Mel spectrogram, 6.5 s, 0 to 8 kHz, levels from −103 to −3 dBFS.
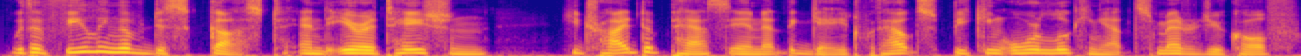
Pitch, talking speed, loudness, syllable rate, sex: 155 Hz, 195 wpm, -19 LUFS, 5.1 syllables/s, male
